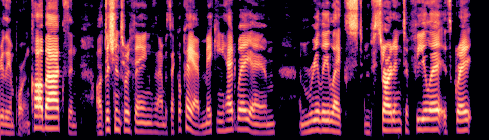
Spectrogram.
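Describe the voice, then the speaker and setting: A man with an American accent, a normal speaking voice and fairly high pitch, at a fairly quick pace, in a dry, close sound with no echo. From Cleveland, Ohio, US Midwest. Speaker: podcast co-host, stage performer. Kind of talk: casual chat.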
